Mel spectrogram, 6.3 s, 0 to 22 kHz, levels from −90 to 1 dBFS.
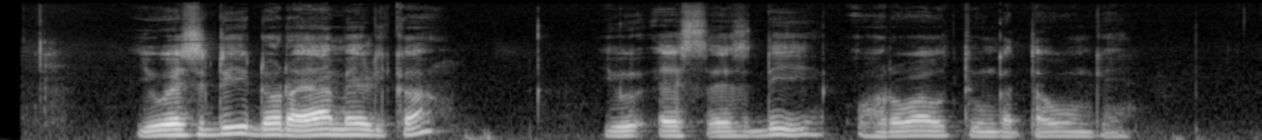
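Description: No technical faults are audible.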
